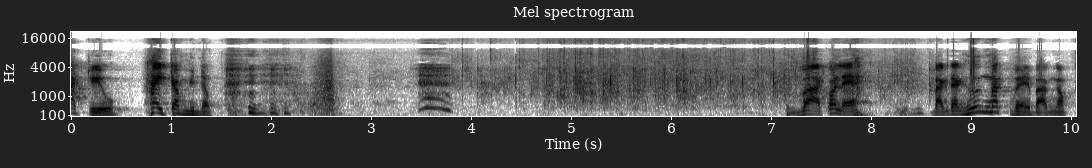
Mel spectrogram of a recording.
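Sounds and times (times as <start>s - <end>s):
audience applauding: 3.8s - 9.2s.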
